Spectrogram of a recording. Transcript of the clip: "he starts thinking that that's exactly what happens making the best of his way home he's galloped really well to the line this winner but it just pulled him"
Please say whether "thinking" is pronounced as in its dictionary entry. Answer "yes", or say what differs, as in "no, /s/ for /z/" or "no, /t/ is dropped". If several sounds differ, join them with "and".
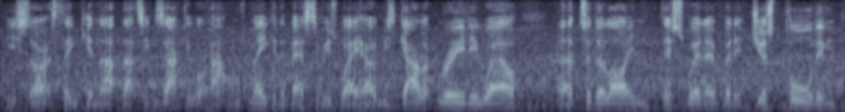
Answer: yes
